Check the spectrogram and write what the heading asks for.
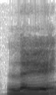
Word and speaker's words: lệ: Rồi, tiếp theo liệt hay là chữ này đọc là lệ như sát giới trung thuyết.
